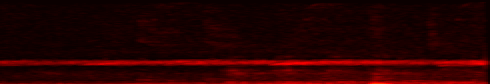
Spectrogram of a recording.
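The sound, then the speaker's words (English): Spring peepers, small frogs, calling at night: a steady, shrill high-pitched chorus runs unbroken throughout, over a soft low background. “Do you know what that is? That is the sound of spring peepers. Those are little frogs.”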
